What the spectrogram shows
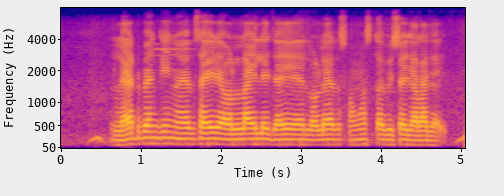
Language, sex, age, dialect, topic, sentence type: Bengali, male, 18-24, Jharkhandi, banking, statement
